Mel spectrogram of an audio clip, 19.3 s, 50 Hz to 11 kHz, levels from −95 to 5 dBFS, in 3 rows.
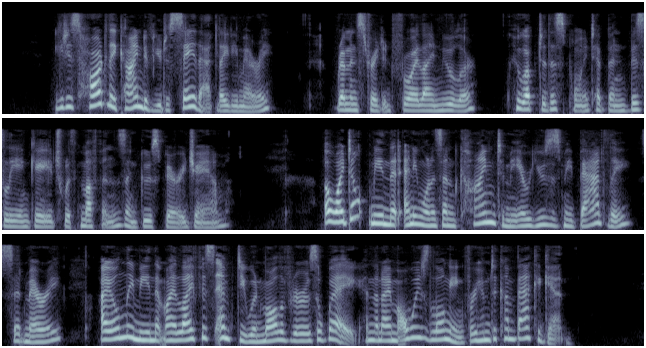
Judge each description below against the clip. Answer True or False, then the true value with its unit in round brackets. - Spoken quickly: True (215 wpm)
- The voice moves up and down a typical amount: False (6.5 semitones)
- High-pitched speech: True (205 Hz)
